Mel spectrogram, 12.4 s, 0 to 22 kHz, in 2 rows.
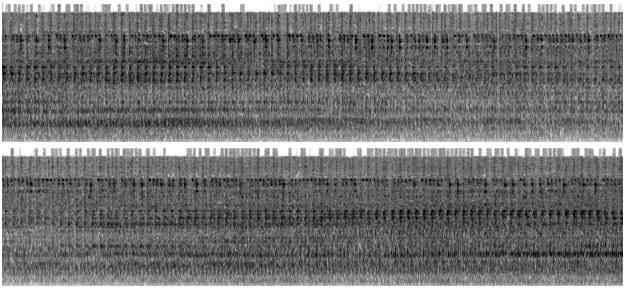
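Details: Audi A4 B8 1.8 TFSI at idle: sharp metallic ticking, roughly one and a half knocks a second, over a light idle hum; internal engine knock, source undetermined.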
